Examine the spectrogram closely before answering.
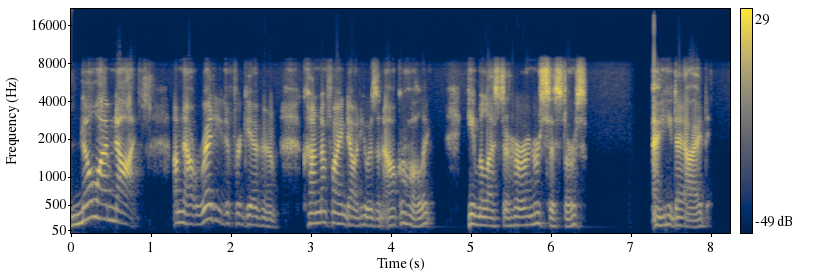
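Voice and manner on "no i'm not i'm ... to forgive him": angry, furious, stubborn, belligerent tone. Retelling a client's refusal to forgive her father: imitating someone belligerently mad. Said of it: "she got so belligerently mad".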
